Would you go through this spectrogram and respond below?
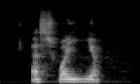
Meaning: inflection of asseoir: 1. first-person plural imperfect indicative 2. first-person plural present subjunctive
- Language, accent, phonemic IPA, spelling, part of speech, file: French, Canada, /a.swaj.jɔ̃/, assoyions, verb, LL-Q150 (fra)-assoyions.wav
